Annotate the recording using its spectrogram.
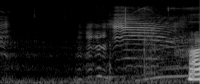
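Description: A goat bleats once, about a second in, a short call lasting under a second.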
